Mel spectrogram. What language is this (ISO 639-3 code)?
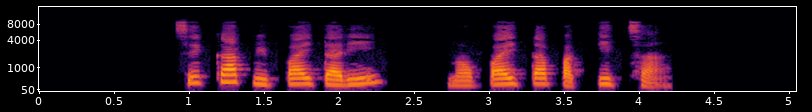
prq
